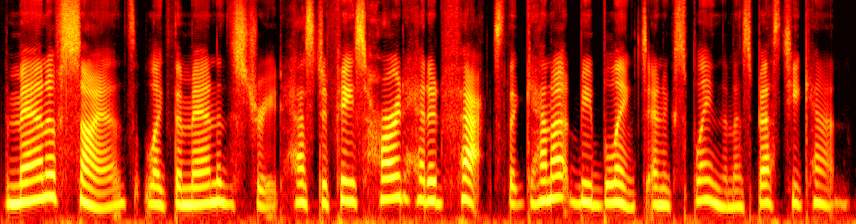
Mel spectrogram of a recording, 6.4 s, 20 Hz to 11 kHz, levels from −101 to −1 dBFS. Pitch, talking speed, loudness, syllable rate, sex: 235 Hz, 245 wpm, -21 LUFS, 5.1 syllables/s, female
